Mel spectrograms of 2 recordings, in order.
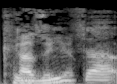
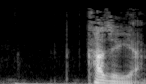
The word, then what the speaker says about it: Kazuya: So we had a direct where they showed, is it, how you pronounce it? Is it Kayuza or Kayuza? Kazuya, okay.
